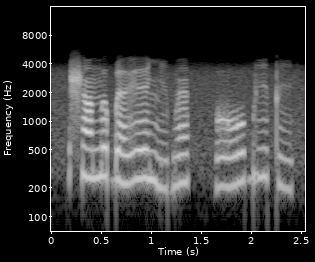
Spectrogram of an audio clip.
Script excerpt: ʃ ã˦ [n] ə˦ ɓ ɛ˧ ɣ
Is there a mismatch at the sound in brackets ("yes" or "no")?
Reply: no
